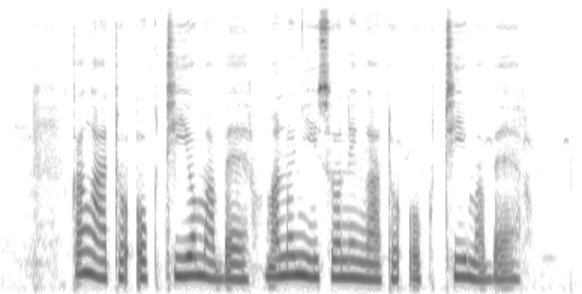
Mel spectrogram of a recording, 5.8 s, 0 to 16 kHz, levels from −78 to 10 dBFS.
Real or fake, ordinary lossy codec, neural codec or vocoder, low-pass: real; none; none; 14.4 kHz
